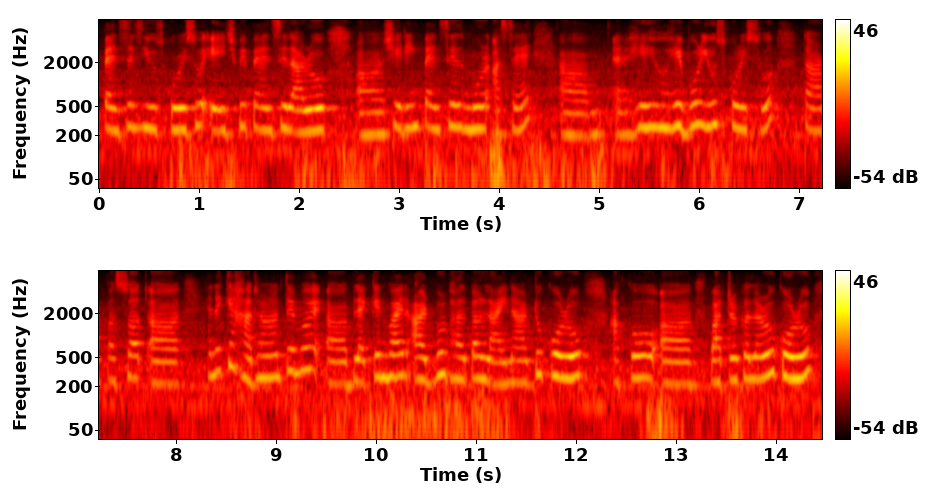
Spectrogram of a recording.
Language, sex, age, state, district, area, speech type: Assamese, female, 18-30, Assam, Nalbari, rural, spontaneous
